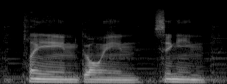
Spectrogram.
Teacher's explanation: one of the things we start to hear in the Mountain West generally is ing endings pronounced as een, so playing, going, singing, the whole western part of the country.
